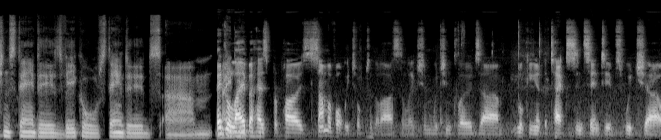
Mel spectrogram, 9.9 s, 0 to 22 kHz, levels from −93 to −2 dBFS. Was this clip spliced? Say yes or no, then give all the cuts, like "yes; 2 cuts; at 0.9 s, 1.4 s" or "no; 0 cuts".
yes; 1 cut; at 7.6 s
